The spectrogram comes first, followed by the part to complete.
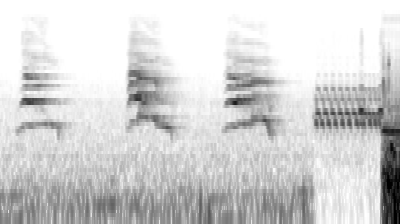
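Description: Kitten meowing: three high calls about a second and a half apart, each dropping in pitch at the end.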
